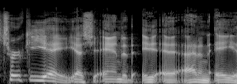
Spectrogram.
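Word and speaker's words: Türkiye: We should say Turkey-ay. It's the new way to pronounce Turkey. It's Turkey-ay.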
